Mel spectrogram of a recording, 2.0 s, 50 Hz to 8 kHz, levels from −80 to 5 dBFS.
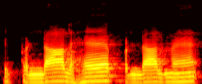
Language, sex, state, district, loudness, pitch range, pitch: Hindi, male, Jharkhand, Deoghar, -16 LUFS, 105-120 Hz, 115 Hz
